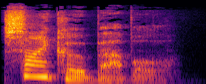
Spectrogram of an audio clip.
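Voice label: "psychobabble", British English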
